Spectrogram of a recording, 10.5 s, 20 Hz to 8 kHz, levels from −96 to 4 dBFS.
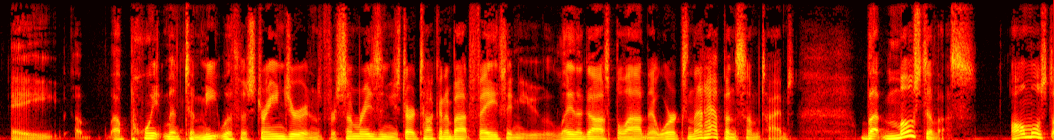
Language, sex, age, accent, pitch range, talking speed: English, male, 50-69, American, 100-125 Hz, 200 wpm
